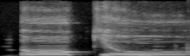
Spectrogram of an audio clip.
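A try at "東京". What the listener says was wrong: Nah sekarang kita udah belajar, kita tahu bahwa Tokyo itu tidak diucapkan pendek. Dia sebenarnya diucapkan panjang. Tokyo. Tokyo.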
